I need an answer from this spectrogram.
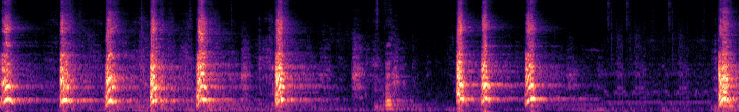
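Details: A dog aiding its owner in picking water spinach barks in a fast series of four harsh barks, then quieter lower woofs, another trio of barks, silence, and one last bark.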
